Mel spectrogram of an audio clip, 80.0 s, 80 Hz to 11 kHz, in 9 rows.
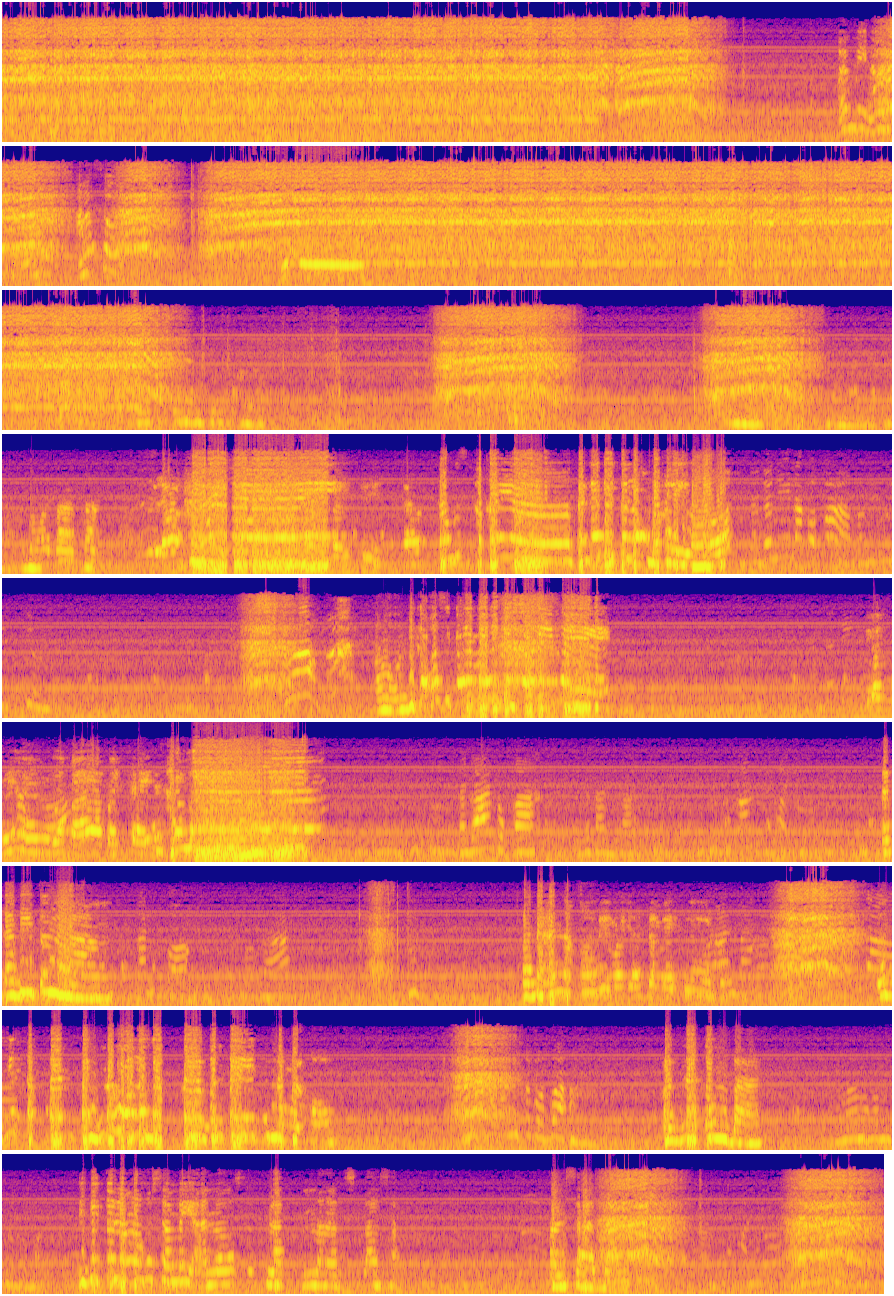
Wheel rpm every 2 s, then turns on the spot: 160, 160, 160, 70, 40, 90, 160, 160, 160, 100, 0, 70, 50, 0, 0, 0, 0, 0, 10, 10, 30, 0, 0, 0, 0, 0, 0, 0, 0, 0, 30, 0, 0, 20, 0, 0, 0, 0, 30, 40.
none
